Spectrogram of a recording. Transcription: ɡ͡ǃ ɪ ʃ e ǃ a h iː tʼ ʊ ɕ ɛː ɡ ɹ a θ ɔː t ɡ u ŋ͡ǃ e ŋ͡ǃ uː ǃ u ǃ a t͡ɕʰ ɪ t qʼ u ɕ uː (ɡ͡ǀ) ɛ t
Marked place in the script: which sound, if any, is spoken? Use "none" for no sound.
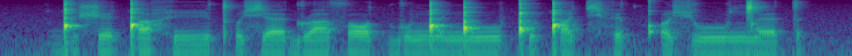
ŋ͡ǀ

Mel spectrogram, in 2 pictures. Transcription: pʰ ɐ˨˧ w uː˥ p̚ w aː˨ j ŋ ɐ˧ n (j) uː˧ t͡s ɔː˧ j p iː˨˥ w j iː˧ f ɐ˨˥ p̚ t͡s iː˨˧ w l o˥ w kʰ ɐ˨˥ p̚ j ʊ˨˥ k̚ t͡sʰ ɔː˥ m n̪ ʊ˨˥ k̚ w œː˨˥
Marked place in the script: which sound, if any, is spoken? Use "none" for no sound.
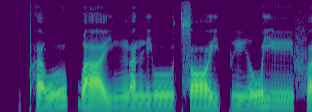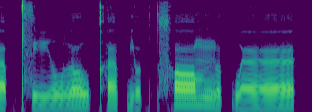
j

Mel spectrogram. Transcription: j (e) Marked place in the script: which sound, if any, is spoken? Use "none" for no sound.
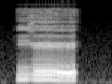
e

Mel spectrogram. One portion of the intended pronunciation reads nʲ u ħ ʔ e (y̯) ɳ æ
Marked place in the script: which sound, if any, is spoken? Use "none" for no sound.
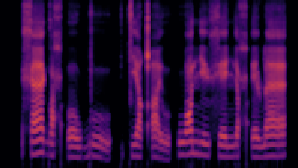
y̯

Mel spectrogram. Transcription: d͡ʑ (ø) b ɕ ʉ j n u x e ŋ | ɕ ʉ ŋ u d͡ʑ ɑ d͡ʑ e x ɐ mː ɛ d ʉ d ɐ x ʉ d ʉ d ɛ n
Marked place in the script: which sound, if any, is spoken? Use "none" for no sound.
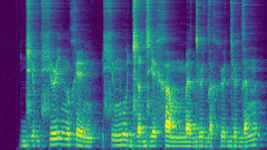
ø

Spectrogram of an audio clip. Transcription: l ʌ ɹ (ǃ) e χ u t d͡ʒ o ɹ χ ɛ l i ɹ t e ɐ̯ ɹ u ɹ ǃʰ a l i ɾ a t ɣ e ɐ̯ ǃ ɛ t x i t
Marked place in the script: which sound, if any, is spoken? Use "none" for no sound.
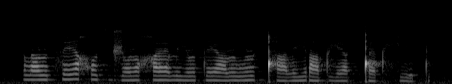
t͡s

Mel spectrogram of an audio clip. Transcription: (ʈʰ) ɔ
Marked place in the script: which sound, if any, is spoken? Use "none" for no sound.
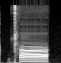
ʈʰ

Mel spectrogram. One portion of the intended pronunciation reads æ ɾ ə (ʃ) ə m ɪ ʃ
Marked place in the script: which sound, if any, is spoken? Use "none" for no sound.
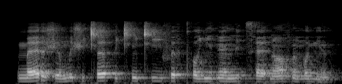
ʃ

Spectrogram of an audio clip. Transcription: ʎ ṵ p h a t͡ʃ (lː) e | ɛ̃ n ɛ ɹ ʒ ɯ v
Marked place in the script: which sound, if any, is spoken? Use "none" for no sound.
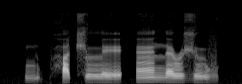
lː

